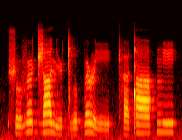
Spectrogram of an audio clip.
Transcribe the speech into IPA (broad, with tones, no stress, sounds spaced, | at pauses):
ʃ u˨ v ɵ˦ d͡ʒ a˦ lʲ ʉ˨ ɡ͡ǀ u˨ b ɵ˦ ɭ i˨ | ʈʰ ɐ˨ ǃ a˦ | ŋ i˦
